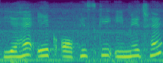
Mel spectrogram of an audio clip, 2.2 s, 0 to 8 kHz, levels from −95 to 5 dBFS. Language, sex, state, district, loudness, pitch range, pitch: Hindi, female, Punjab, Fazilka, -14 LUFS, 215-265 Hz, 240 Hz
